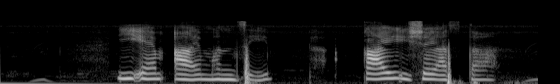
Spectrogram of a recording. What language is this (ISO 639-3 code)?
mar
